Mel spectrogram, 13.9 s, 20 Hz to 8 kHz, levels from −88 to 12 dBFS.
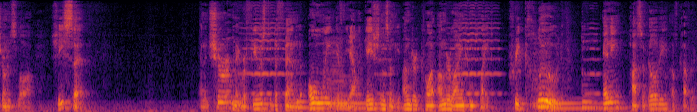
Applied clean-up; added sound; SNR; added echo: none; Bowed string instrument + Piano; 7 dB; none.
